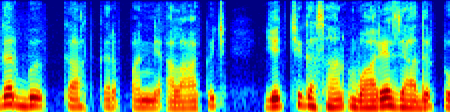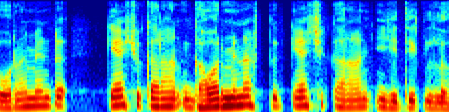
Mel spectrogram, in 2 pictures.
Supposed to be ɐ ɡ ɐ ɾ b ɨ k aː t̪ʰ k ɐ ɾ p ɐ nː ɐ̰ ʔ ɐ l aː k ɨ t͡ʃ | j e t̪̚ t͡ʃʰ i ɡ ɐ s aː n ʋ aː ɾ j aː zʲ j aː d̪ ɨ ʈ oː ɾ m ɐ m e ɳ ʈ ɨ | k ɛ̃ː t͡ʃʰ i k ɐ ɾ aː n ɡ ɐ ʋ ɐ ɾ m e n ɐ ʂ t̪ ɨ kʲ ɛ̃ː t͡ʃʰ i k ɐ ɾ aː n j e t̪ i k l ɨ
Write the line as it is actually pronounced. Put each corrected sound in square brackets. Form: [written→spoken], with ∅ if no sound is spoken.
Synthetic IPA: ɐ ɡ ɐ ɾ b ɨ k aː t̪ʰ k ɐ ɾ p ɐ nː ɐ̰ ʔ ɐ l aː k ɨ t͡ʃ | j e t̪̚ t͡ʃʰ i ɡ ɐ s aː n ʋ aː ɾ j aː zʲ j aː d̪ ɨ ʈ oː ɾ [m→n] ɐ m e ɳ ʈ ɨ | k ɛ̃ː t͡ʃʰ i k ɐ ɾ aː n ɡ ɐ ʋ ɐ ɾ m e n ɐ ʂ t̪ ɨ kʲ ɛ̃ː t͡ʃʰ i k ɐ ɾ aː n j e t̪ i k l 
